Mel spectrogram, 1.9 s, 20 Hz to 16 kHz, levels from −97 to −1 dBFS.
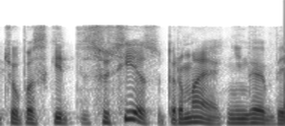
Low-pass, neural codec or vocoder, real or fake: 7.2 kHz; codec, 16 kHz, 4 kbps, X-Codec, HuBERT features, trained on LibriSpeech; fake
